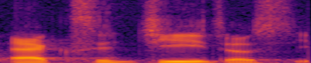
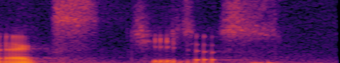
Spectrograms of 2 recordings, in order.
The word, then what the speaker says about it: exegesis: It's spelled E-X-E-G-S-I-S, and it's spelled exegesis, you know, Jesus and exegesis.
